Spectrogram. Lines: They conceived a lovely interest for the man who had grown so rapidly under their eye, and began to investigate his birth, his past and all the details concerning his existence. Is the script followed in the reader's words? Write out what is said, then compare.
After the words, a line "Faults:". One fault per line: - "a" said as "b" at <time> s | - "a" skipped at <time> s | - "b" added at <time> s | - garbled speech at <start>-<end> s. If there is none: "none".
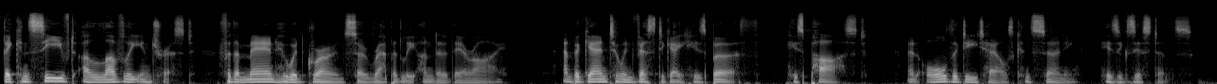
They conceived a lovely interest for the man who had grown so rapidly under their eye, and began to investigate his birth, his past and all the details concerning his existence.
Faults:
none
